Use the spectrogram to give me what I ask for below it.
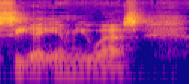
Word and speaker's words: Camus: think camus would say speaking of constants not pronounced kim who is c-a-m-u-s uh so i think camus would say something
